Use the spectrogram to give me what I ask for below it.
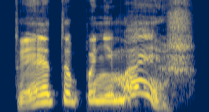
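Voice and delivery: put-on high, thin voice of an old healer; old man voice. Gerton asks Shadeya.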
